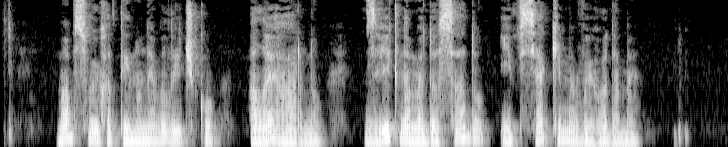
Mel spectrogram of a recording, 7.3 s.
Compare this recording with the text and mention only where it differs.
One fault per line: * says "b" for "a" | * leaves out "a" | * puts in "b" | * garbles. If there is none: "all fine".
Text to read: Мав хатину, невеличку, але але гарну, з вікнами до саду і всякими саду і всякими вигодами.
* puts in "свою"
* leaves out "але"
* leaves out "саду і всякими"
